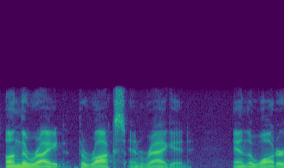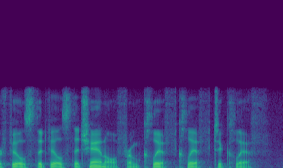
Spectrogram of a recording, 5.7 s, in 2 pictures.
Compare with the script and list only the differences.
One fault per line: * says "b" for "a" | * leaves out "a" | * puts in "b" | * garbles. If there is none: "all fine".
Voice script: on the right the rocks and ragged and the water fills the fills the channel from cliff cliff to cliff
all fine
